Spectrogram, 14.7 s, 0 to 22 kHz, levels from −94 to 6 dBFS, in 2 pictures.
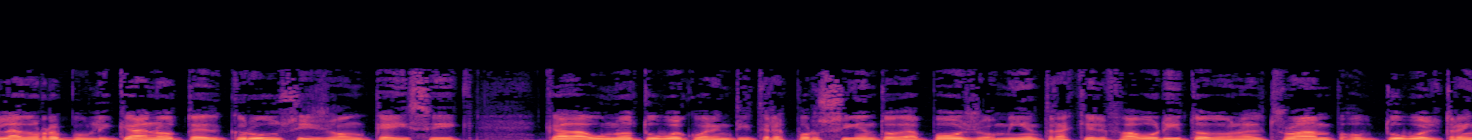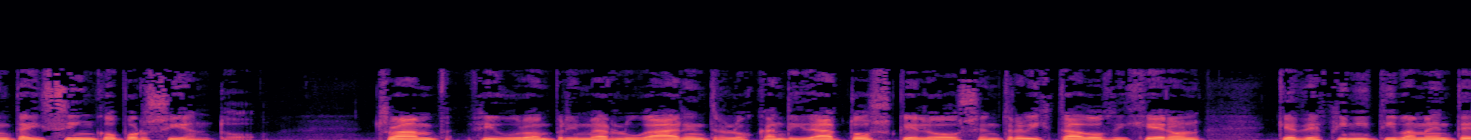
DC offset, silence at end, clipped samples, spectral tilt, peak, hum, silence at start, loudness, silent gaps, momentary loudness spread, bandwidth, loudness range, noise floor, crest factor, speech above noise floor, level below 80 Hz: under 0.1%; 0 s; under 0.1%; -7 dB/octave; -8 dBFS; none; 0 s; -24 LUFS; none; 6 LU; 11.5 kHz; 2 LU; -59 dBFS; 16 dB; 36 dB; -58 dBFS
